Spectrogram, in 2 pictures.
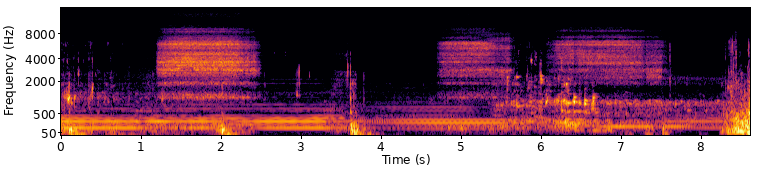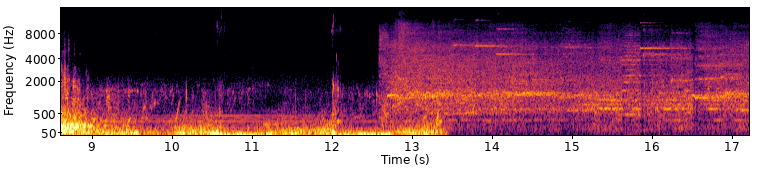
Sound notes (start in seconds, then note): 1.2 air hose hisses; 12.6 door opener creaks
